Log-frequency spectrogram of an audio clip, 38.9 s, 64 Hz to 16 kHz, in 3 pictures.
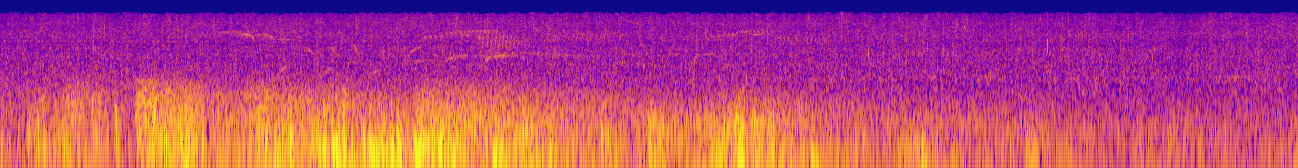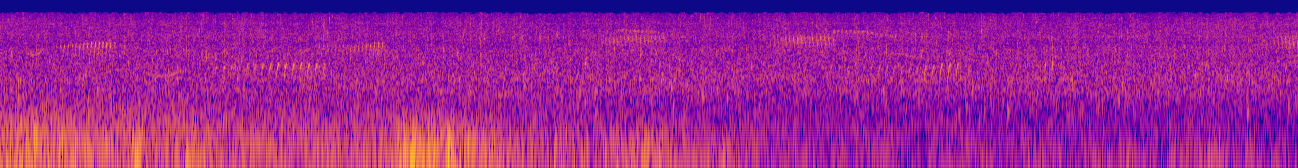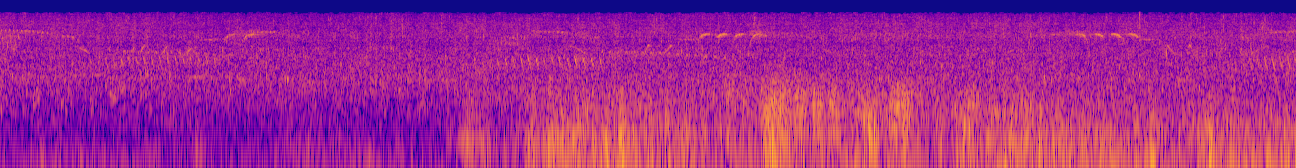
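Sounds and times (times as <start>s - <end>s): rolling thunder: 0.0s - 20.7s, 30.4s - 38.9s
rain falling steadily: 0.0s - 38.9s.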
